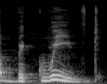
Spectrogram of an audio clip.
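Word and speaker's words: bequeathed: Second form इसमें ED लग जाएगा, बिक्वीद्ड, और ये होगा बिक्वीद्ड। याद रखना पीछे ड जो है उसको ट प्रोनाउंस करेंगे, ड प्रोनाउंस नहीं करेंगे।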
